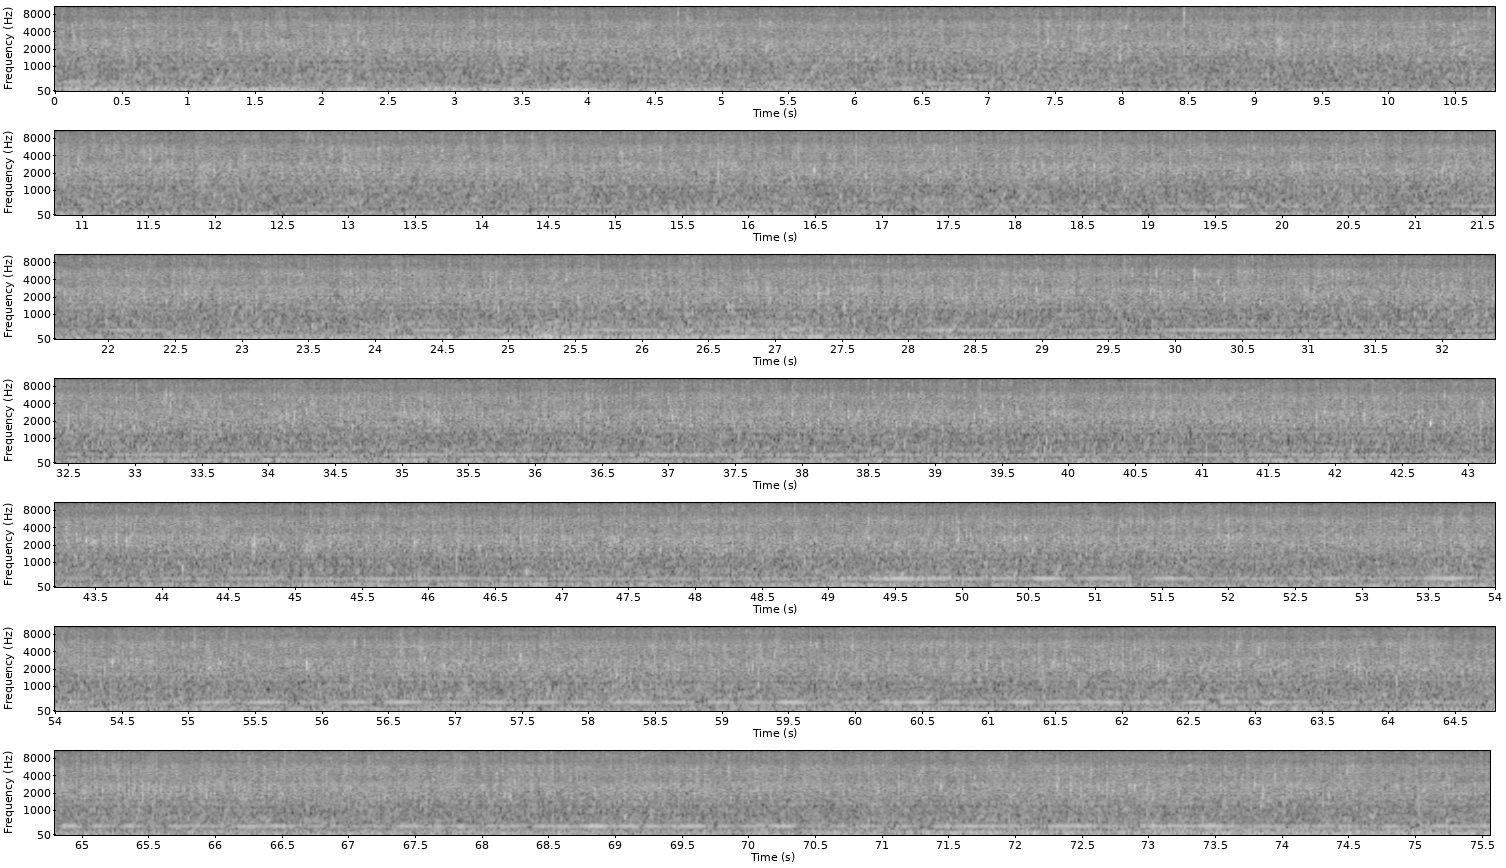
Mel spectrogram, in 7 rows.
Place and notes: Fontaine Hotel de ville Paris
circulation
son mécanique
18 May 2010, 14:30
